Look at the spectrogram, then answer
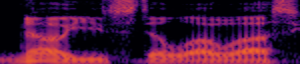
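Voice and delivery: usual speaking voice

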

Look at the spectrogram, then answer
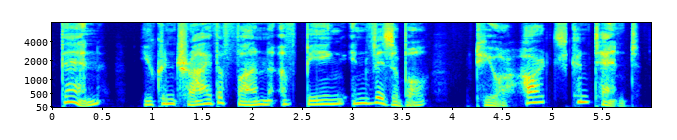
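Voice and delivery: kindly little elf. A narrator's reading. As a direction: grant a favor as a little elf.

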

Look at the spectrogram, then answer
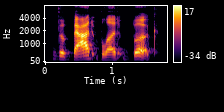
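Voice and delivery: slow, deliberate "the Bad Blood book"; careful self-correction. Real, not acted. Podcaster correcting a stumbled book title, slow and deliberate.

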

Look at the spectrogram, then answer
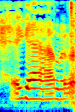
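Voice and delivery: imitating a comic doing a girl; girly voice. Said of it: "do the girl voice".

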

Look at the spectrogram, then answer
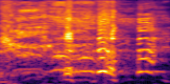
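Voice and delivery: real high laugh bursting out; high burst of laughter. Real, not acted. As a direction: crack up at the memory. Remembering the buffalo insult.

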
